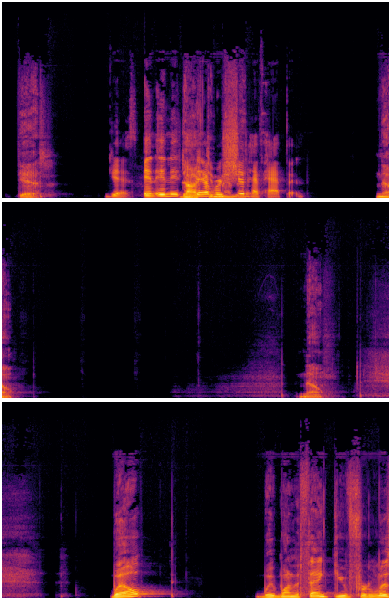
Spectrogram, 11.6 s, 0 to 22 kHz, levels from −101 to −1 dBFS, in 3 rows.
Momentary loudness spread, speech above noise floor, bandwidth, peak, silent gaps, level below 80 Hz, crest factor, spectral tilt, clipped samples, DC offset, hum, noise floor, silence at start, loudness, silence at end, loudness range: 19 LU; over 71 dB; 16 kHz; 0 dBFS; 3.19-3.35 s, 3.41-3.47 s, 5.09-5.13 s; -56 dBFS; 22 dB; -6.5 dB/octave; under 0.1%; under 0.1%; none; under -90 dBFS; 0.2 s; -20 LUFS; 0 s; 20 LU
